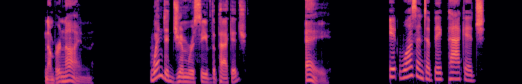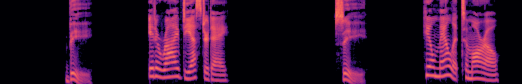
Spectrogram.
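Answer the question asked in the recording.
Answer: B: It arrived yesterday.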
